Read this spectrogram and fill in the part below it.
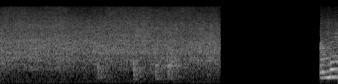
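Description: Prawns, potato and cabbage frying in oil in a pan give a steady sizzle with faint stirring, then a brief silence before a sharp burst of hissing as a little water goes in.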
